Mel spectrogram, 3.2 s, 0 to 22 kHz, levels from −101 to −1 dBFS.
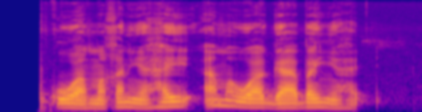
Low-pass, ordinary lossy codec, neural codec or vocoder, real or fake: none; none; none; real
